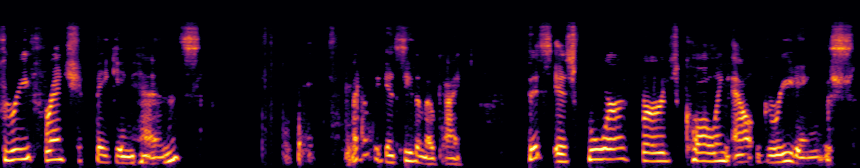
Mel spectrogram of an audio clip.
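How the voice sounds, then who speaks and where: A woman's voice: on the low side, animated, extremely slow, dry recording, low-quality recording. An older woman chatting casually as a livestream host, rambling easily through asides, her words slightly slurred from missing front teeth. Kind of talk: casual chat.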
